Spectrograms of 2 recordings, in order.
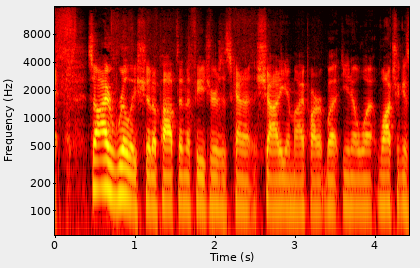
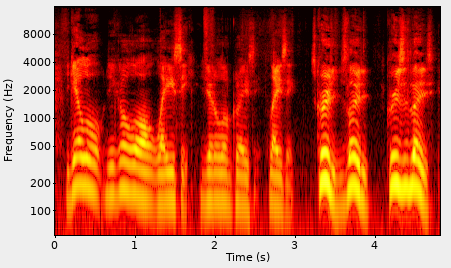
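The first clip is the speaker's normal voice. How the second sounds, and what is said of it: Poor imitation of another person's voice. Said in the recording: “that Stallone and terrible Stallone impression”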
